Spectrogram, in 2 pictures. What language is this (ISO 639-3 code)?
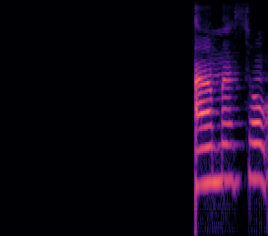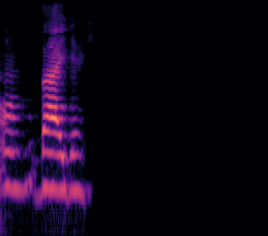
cux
